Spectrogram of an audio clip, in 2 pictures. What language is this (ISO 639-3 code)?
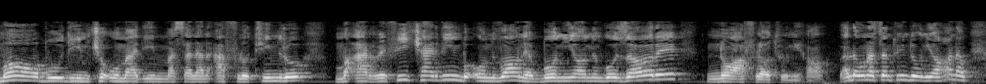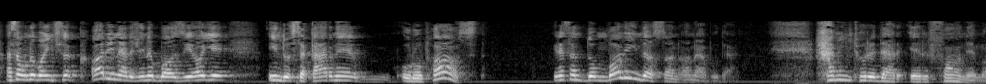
fas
